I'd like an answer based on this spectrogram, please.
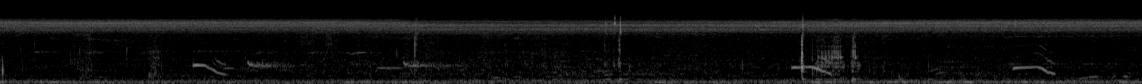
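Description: Steady, high-pitched drone of insects, with several short animal calls sliding down in pitch scattered through it, and a few sharp clicks, the loudest about eight seconds in.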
